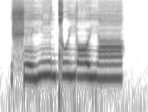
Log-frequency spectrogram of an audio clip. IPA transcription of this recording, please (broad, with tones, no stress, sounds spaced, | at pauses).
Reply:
ʃ e˧ j ĩ˦ d u˦ j ɔ˦ j ã˦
